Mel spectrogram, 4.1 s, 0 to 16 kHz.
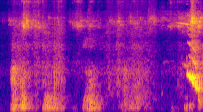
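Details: Young Labrador Retriever puppy at 64 days old growling softly indoors, four or five low, grumbling pulses about half a second apart, ending in a sharper higher yelp.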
